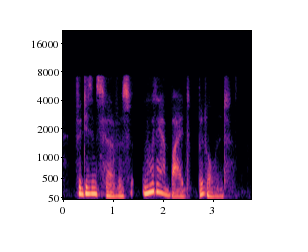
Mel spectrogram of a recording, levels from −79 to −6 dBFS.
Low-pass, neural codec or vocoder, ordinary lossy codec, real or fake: 7.2 kHz; codec, 16 kHz, 1.1 kbps, Voila-Tokenizer; MP3, 48 kbps; fake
